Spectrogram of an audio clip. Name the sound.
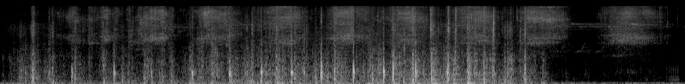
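children running footsteps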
